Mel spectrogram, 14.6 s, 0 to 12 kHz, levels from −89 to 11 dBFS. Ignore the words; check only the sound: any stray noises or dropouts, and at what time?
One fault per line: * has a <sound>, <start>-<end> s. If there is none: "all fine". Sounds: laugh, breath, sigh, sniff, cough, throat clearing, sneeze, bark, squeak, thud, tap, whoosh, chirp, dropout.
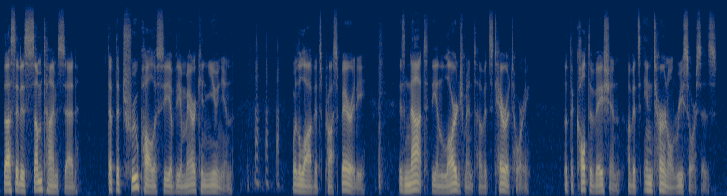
* has a laugh, 4.9-5.6 s
* has a thud, 7.6-7.8 s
